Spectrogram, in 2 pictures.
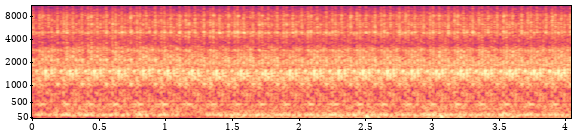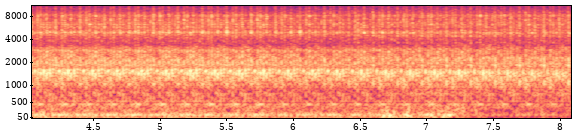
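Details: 2005 Ford Excursion Limited 6.0L Powerstroke diesel 4WD, freshly rebuilt engine, 138k miles: smooth, even idle with a light steady clatter and a faint whistle, no knocks or stumbles; blow-by test shows no blow-by, normal idle.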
